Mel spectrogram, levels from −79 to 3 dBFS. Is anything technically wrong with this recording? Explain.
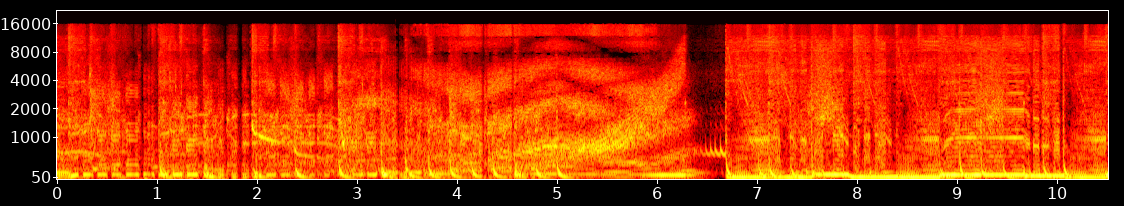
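Yes. There are two stretches of repeated packet loss (robotic sound), from 0.71 to 2.66 s (14 gaps, the longest 59 ms) and from 3.40 to 4.58 s (6 gaps, the longest 27 ms). Lost packets were patched by extending the preceding sound, so the audio turns choppy and robotic. Unlike a single dropout, the holes recur in quick succession.

From 9.75 to 10.15 s, a jitter buffer speed-up plays the audio at 107% speed. The receiver trimmed a total of about 40 ms in small pitch-period pieces to reduce delay, so the sound runs hurried while its pitch stays unchanged, unlike a pitch shift.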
